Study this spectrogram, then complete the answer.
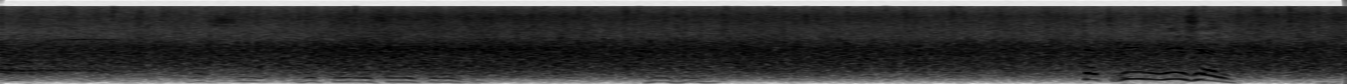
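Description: A large audience applauds steadily in an echoing hall.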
